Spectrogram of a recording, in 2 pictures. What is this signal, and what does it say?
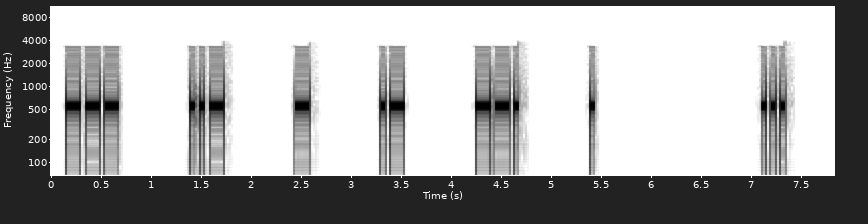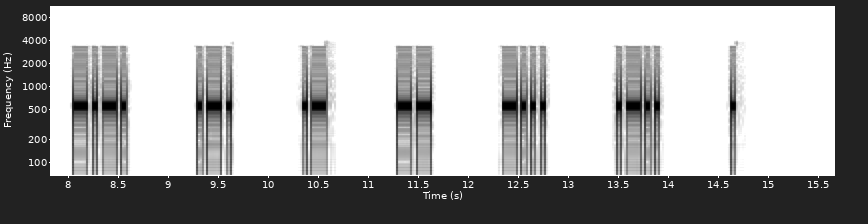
Morse code, heard as a keyed tone, about 25 wpm, spaced as for 10 wpm, 550 Hz. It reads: OUTAGE SCRAMBLE
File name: podcast / News headlines-1x-25x10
